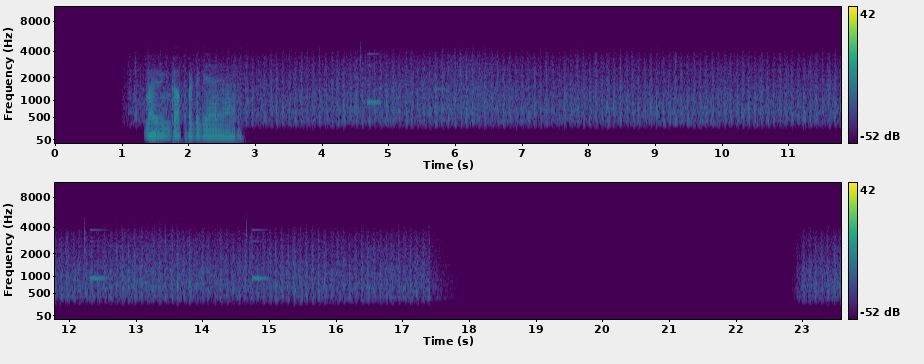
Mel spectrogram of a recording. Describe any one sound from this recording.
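A helicopter's rotor whirs steadily.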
